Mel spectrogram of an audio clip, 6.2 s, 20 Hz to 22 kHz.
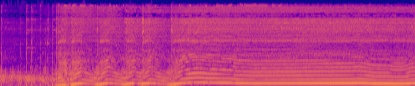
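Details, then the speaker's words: Poulan Pro 5020 chainsaw cutting deep in wood at full throttle: two-stroke revs dip and cut out several times then recover to a steady high drone, as if running out of fuel; cause unclear. "it's exactly like it's running out of fuel so you know we're getting all down into the cut and stuff and then right here you hear it cutting out I'm not letting off"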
